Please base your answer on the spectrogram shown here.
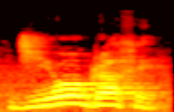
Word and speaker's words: geography: Geography. Geography. Geography. So it's on the 3rd syllable. The O is the one that receives the primary stress.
